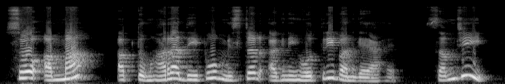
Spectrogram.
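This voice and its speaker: A woman's voice: medium pitch, animated, a little slow, dark tone, lightly acted. A woman voicing an earnest, playful young man who pleads with his mother in an audiobook story. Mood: cheerful. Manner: eager, then pleading.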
